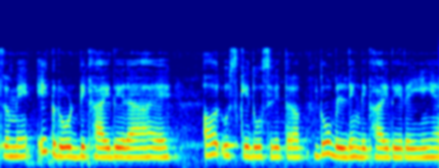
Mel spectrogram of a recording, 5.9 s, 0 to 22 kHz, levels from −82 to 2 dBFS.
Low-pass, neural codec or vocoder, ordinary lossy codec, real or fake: none; codec, 16 kHz, 4 kbps, FunCodec, trained on Chinese and English, 50 frames a second; none; fake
